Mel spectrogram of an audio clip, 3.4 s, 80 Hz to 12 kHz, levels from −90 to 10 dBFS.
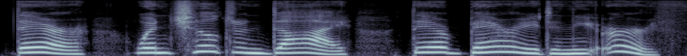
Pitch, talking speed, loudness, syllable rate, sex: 265 Hz, 175 wpm, -16 LUFS, 5.1 syllables/s, female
